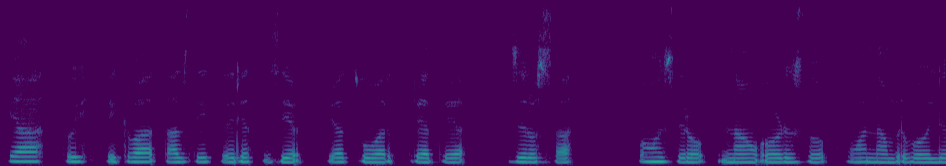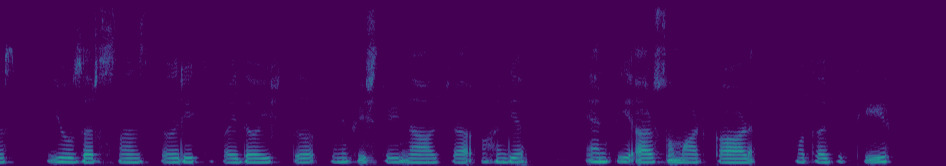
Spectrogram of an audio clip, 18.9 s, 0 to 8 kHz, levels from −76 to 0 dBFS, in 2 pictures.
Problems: none marked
